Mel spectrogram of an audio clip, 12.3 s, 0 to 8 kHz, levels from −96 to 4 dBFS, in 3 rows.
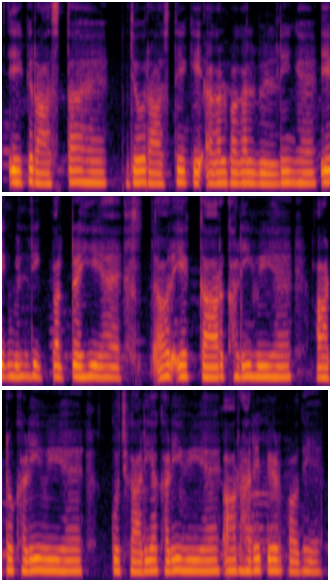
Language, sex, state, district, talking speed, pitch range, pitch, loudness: Hindi, male, Chhattisgarh, Sukma, 165 wpm, 160-175 Hz, 165 Hz, -29 LUFS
